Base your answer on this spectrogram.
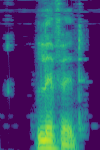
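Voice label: "livid", Australian English; pronunciations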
